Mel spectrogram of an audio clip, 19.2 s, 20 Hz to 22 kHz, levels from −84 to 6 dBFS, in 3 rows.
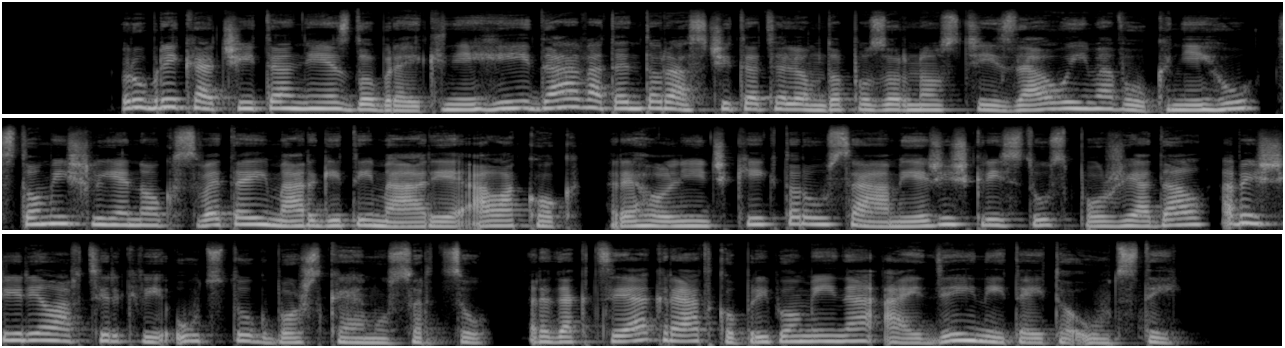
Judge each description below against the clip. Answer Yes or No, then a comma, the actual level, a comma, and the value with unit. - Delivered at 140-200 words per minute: No, average, 120 wpm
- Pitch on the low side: No, high, 195 Hz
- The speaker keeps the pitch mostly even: No, average, 4.2 semitones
